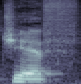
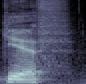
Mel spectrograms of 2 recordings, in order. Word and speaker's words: GIF: file again it's pronounced jiff i know there are a lot of people that still pronounce it gif but the creator this guy steve wilhite who created the gif pronounces it jif so as an homage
